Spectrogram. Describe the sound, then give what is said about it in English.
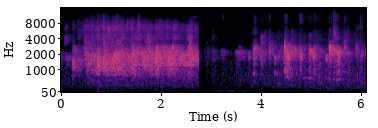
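Applause from an audience welcoming a speaker to the stage for a design talk on typography: dense, steady clapping for almost three seconds, then a sudden drop to lighter, scattered clatter that swells in uneven bursts. “So please put your hands together to give him a very warm welcome to the stage.”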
